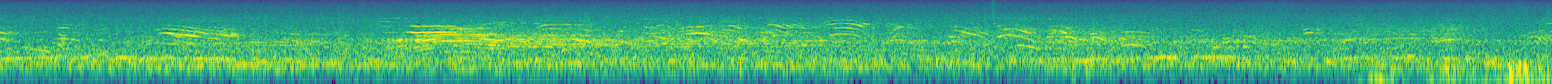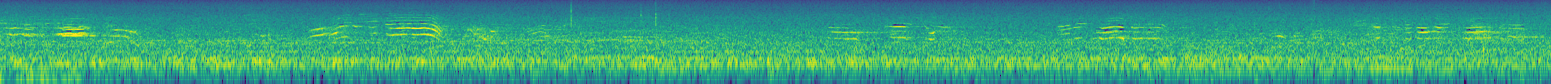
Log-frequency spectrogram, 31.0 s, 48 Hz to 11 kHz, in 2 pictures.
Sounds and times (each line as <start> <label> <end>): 0.0 distant voices of young people 31.0
0.0 races with the bikes 31.0
12.7 branches of trees moving with the wind 16.7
